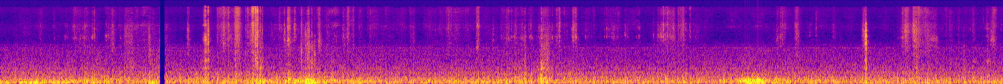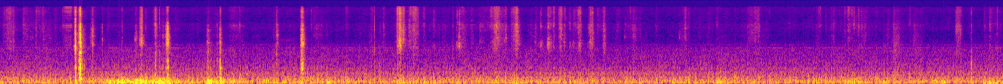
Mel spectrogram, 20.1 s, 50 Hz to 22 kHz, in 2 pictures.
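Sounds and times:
paper rustling: 0.7 - 7.0.

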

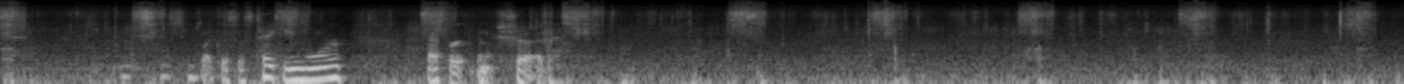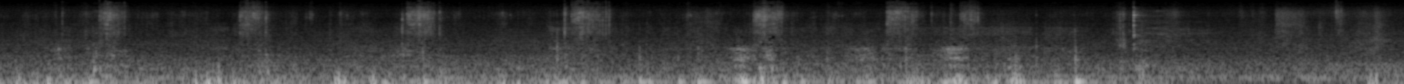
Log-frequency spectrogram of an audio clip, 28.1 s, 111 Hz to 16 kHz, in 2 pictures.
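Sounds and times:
low rumble: 0.0 - 26.8
hand ratchet clicking: 1.2 - 1.8, 5.4 - 6.2, 7.2 - 7.7, 8.6 - 9.2, 10.1 - 10.6, 11.8 - 12.2, 13.4 - 13.8, 14.9 - 15.4, 16.4 - 16.8, 18.0 - 18.5, 19.6 - 20.2, 21.5 - 22.0, 22.7 - 23.9.

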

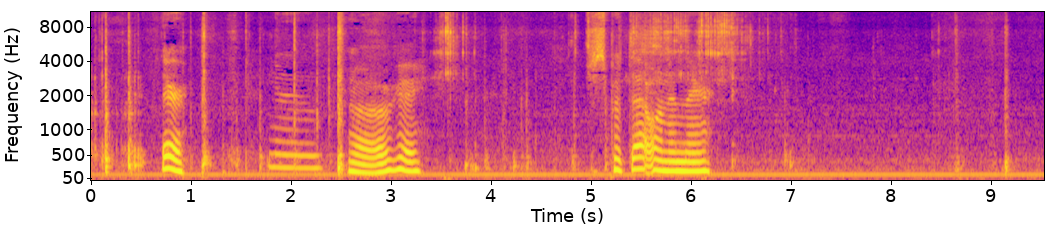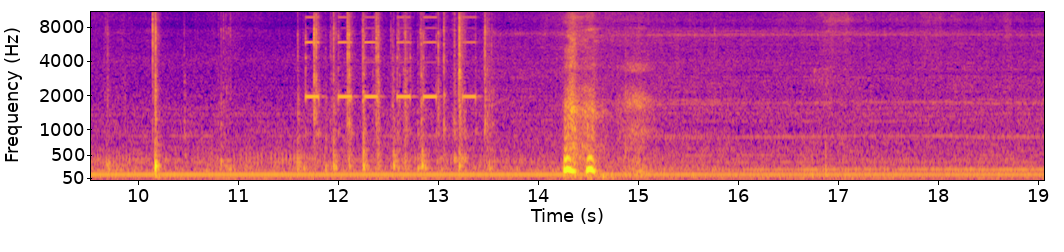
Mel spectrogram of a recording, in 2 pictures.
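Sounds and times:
toy microwave keypad beeps: 11.6 - 13.5.

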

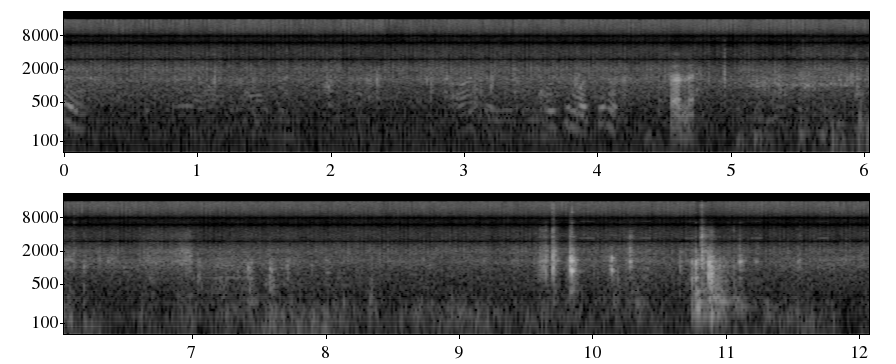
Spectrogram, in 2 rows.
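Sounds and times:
sharp knocks and clicks: 9.6 - 11.6.

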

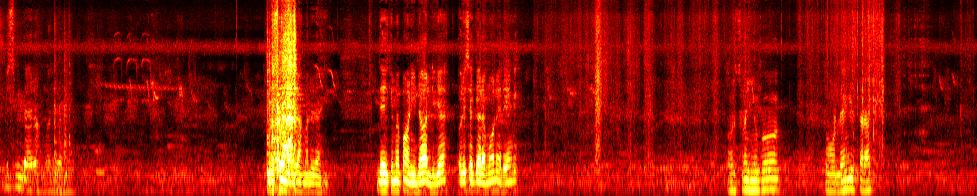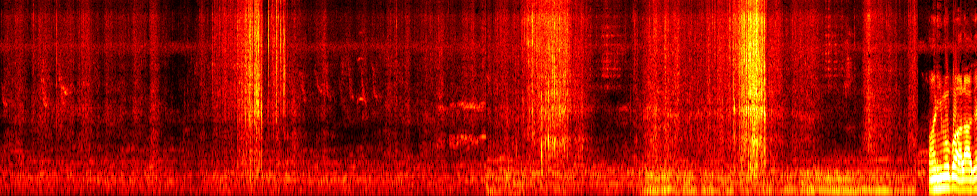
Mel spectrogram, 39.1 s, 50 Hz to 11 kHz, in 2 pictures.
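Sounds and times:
plastic packet crinkling: 15.9 - 18.3, 19.4 - 22.8, 23.4 - 37.9
dry noodles crunching: 15.9 - 37.9.

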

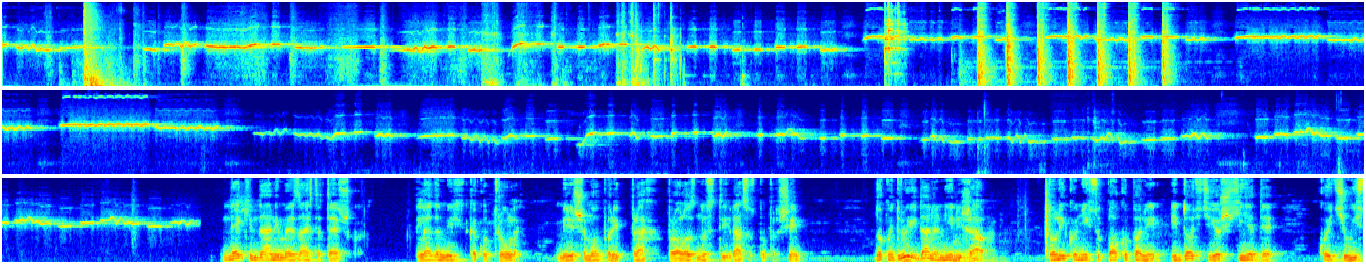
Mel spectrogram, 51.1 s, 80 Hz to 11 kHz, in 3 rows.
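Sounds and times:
person whistling a tune: 0.0 - 1.0, 1.8 - 36.6
hammer blows on wood: 10.9 - 15.0
knocks: 11.9 - 14.8.

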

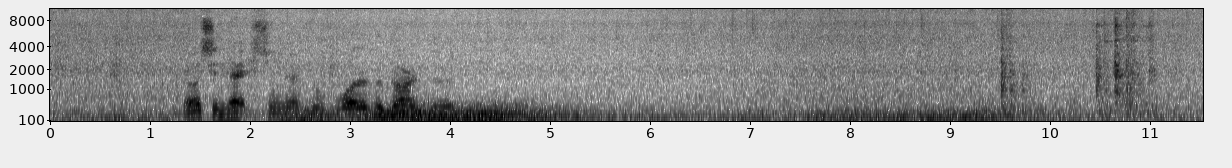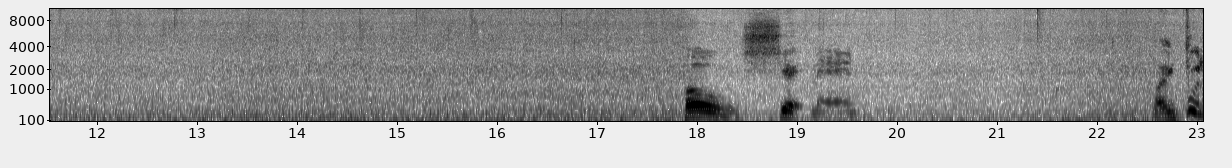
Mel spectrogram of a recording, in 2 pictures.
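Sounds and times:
heavy rain pouring: 0.0 - 23.0
thunder rumbling: 2.0 - 11.9.

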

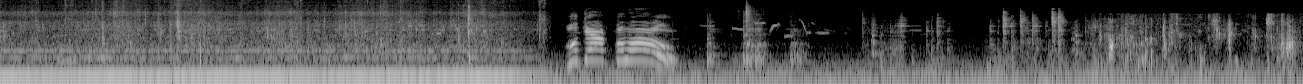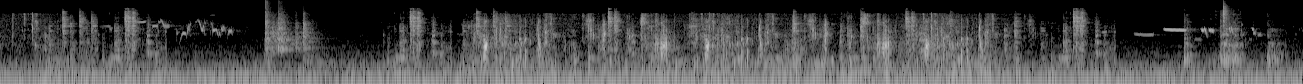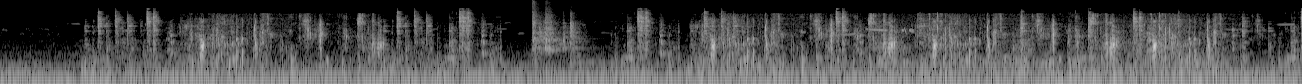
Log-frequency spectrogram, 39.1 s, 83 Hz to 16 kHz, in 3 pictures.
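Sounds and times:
low motor hum: 0.0 - 5.7, 6.8 - 39.0.

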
